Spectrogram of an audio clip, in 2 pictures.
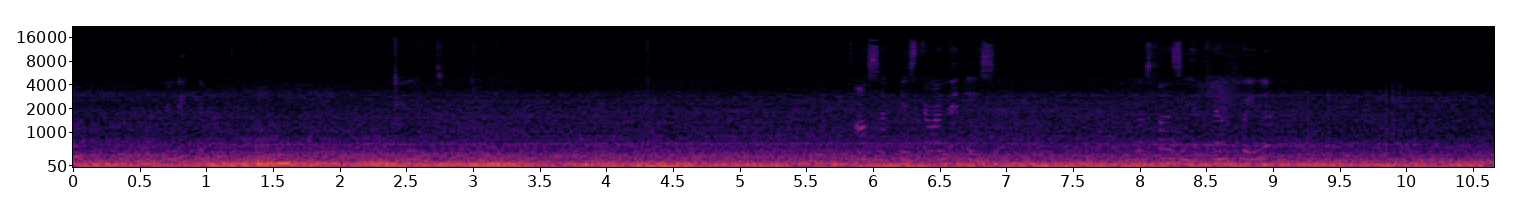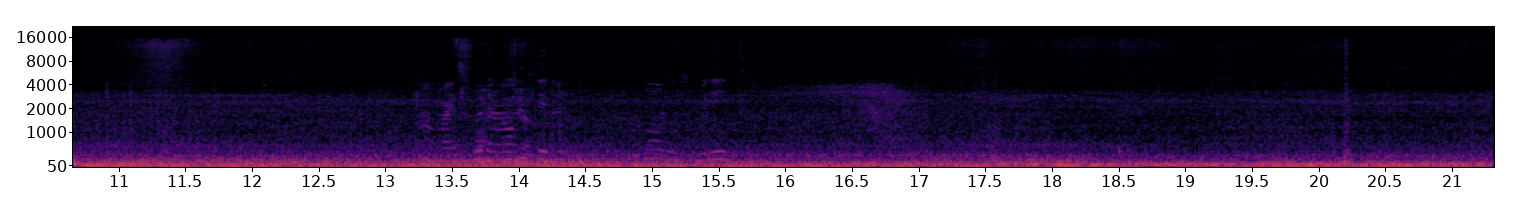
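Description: A car engine hums steadily with tyres rumbling on the road, heard from inside the car.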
